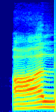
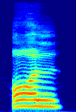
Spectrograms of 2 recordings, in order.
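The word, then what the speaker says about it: all: आल नहीं कहना, ऑल, ऑल।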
